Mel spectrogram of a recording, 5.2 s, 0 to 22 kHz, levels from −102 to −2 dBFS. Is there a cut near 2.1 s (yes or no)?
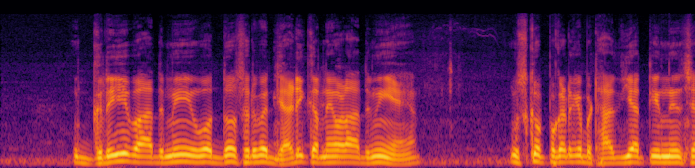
no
